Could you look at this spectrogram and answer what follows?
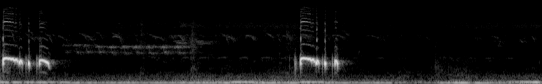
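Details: Local zebra dove, an eager, clear-voiced singer used to lure other doves into singing, repeats a short cooing phrase twice about three seconds apart, low rounded notes followed by a quick bubbling trill; steady low hum beneath.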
